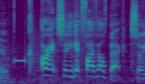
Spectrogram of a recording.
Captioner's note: beep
